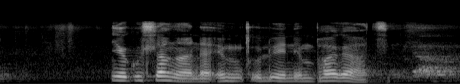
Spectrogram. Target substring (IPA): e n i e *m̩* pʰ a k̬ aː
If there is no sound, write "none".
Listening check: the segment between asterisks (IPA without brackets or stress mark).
m̩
